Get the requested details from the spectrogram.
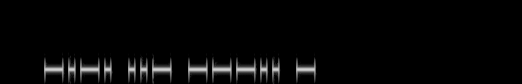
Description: Morse code, heard as a keyed tone, about 20 wpm, 700 Hz. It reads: CU8T
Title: DXCC-100 Call Signs - 4 Characters - Repeated 3x - 20wpm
